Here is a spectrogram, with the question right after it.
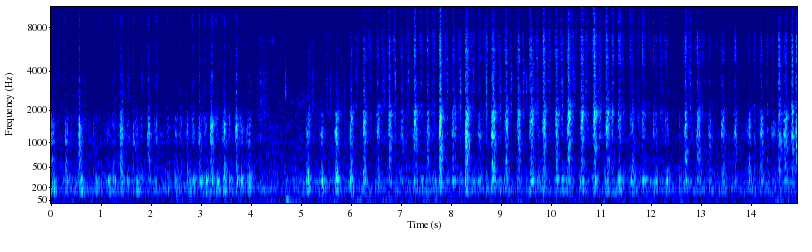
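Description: A wooden stylus scratches hatching into the middle of a flat, black-coated scratch-art sheet, about A4 in size, lying on a table. Quick, dry, rasping strokes repeat at roughly two per second, with a brief pause around the four-second mark. Each stroke has a bright, papery edge, centered near 1.7 kHz, that fades almost instantly.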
